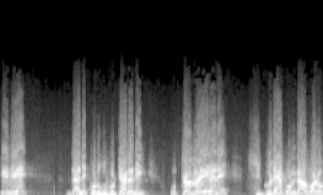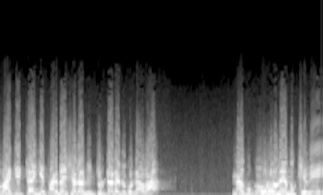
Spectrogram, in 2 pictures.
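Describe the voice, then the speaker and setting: A proud, stern older father in a film drama. The voice sits very high and sounds sharply bright. The delivery is quick and emphatic. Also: lively intonation, exaggerated voice, rough recording. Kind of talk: dubbed film acting.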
